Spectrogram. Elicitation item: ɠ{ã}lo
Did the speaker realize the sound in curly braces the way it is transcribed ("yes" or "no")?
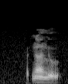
yes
